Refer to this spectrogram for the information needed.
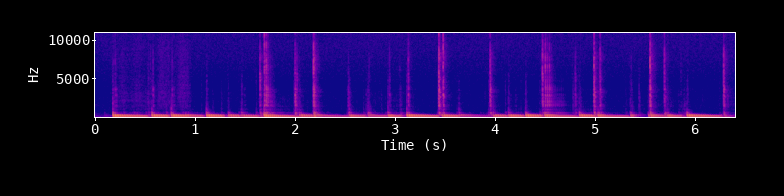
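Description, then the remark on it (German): A driving, distorted surf-style riff played on electric guitar with rapid picked notes in a steady rhythm, loud, with no voices over it. “Das, dieser Sound, der erinnert mich immer an Pulp Fiction.”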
